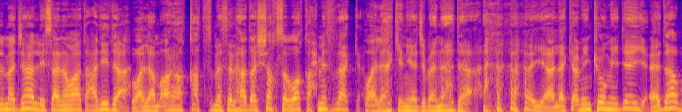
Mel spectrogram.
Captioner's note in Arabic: ضحك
